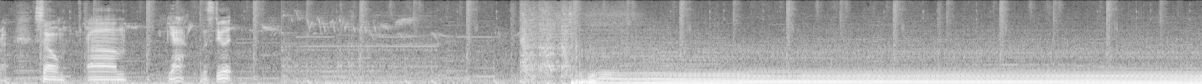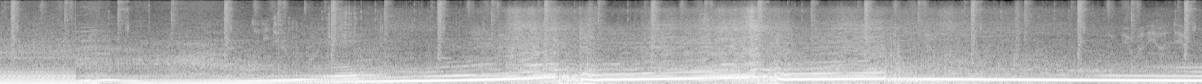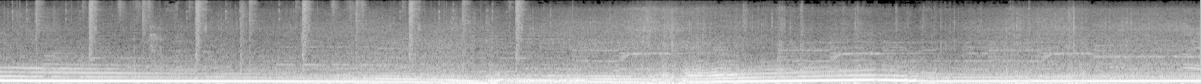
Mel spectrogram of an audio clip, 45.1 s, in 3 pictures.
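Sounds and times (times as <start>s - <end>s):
car engine starting: 3.2s - 45.0s
car engine idling: 3.3s - 24.0s, 24.8s - 39.5s
car engine revving through gears: 6.5s - 45.0s.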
